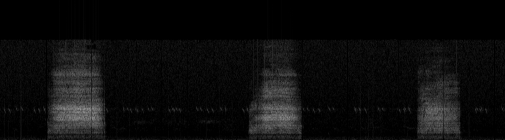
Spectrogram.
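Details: Barn owl owlet, wild, filmed at its nest while eating a rodent, gives three long rasping hisses separated by pauses of over a second.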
